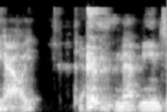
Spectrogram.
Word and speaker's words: Halley: have Italian's name um some people say Haley right Haley's Comet um I say Hallie that's what I was always taught too right though if you probably listened throughout the course of this I might mix up pronunciations it turns out there's also been research done that suggests it might actually be more like Ollie's Comet yeah or horley's comet and Halley's uh name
